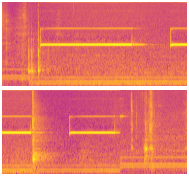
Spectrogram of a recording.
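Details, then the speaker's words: Smart circuit breaker (smart MCCB/RCBO) under test with no neutral connected: three long high-pitched beeps over a low hum as screen goes off yet it still limits current; warning of missing neutral. "I mean, there's no neutral. No neutral. The screen is gone, but it's still making a sound. It's limiting to the amperage."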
